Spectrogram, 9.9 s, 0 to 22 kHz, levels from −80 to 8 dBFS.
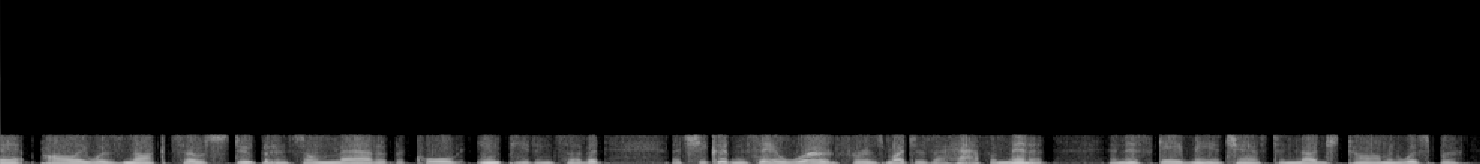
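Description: From start to finish the speech carries a harsh, rasping hiss that rises and falls with its level, and nothing above 3.8 kHz survives. This is heavy G.726 ADPCM damage: too few bits per sample, which fits 16 kbit/s, leave the prediction difference coarsely quantized.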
